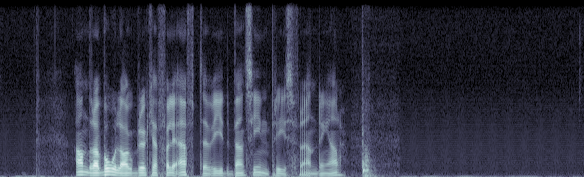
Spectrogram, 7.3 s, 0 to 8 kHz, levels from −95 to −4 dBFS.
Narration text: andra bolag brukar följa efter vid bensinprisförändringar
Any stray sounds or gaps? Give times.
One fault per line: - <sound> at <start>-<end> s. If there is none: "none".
- thud at 4.5-4.9 s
